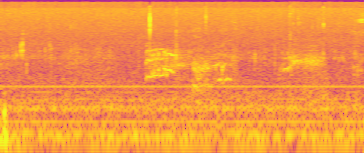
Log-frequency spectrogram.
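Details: Kitten being checked over indoors during a kitten stream, giving a few soft, thin mews: one drawn-out cry, then a shorter one a second later. A steady low hum runs underneath.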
